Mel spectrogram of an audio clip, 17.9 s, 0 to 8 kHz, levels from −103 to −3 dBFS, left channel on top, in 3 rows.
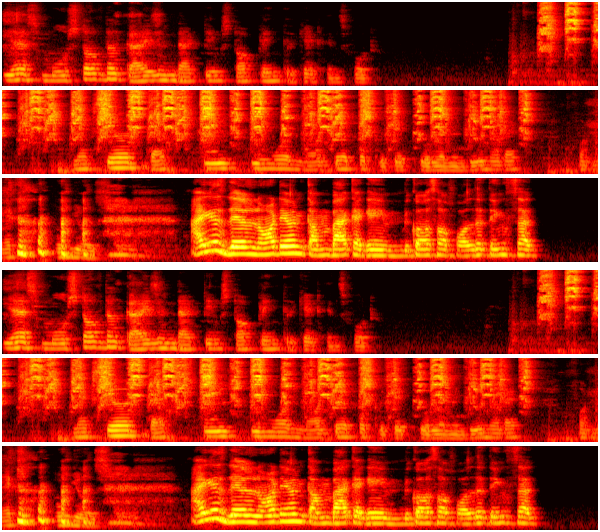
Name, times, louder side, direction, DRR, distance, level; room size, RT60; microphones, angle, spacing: voice 1, 0.0-3.7 6.7-11.1 11.7-12.1 12.5-13.0, right 1 dB, 55° right, 1.3 m, -43 dB
sound 1, 5.4-11.3, left 1 dB, 10° left, 0.7 m, -30 dB
voice 2, 12.1-12.6 12.9-17.2, left 3 dB, 45° left, 1.4 m, -29 dB
3.9 x 3.6 x 2.3 m
head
